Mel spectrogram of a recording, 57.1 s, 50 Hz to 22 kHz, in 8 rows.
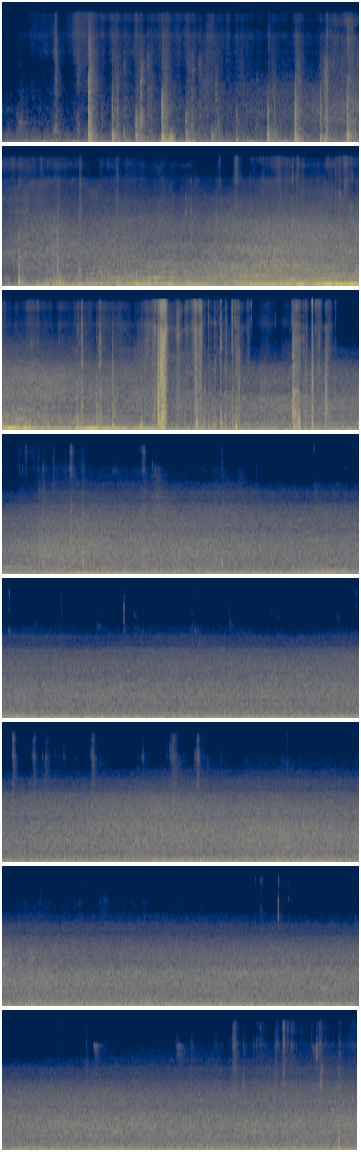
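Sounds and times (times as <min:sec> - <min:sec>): wind rumble on microphone: 0:07.0 - 0:26.1.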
